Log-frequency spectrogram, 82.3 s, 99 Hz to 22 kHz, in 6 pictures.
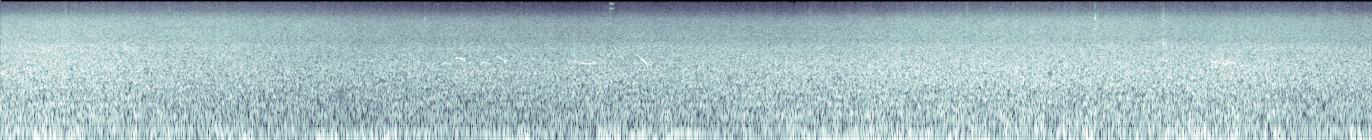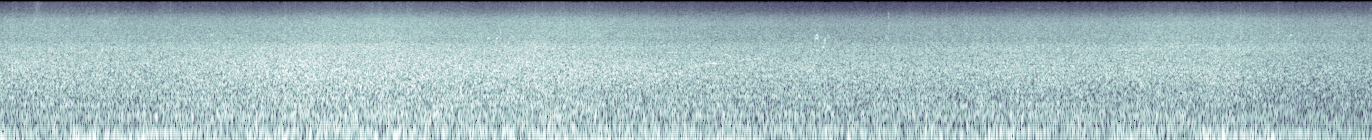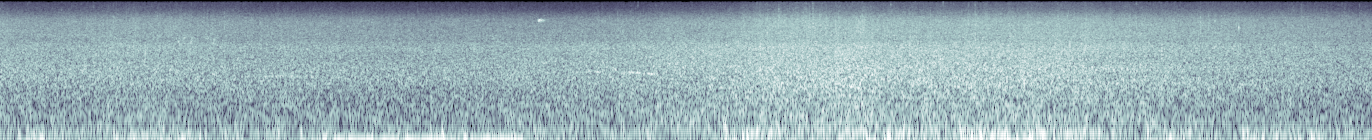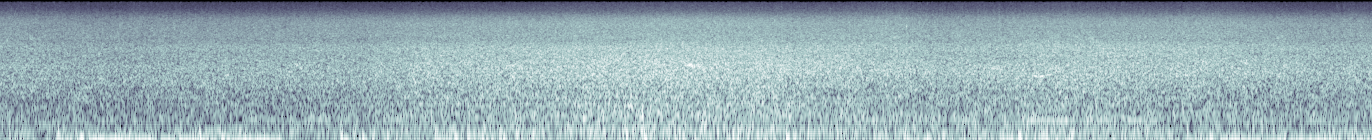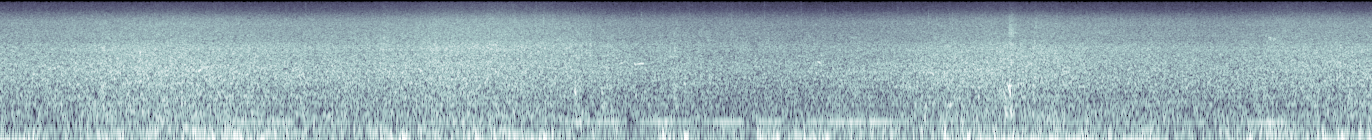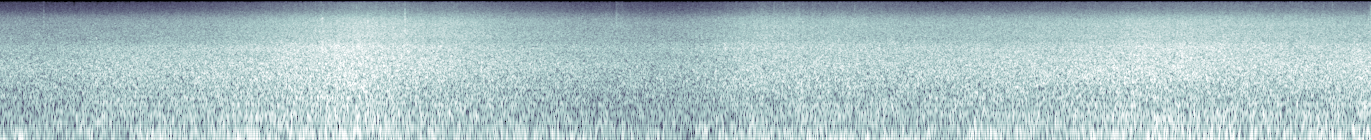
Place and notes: Weekend afternoon late spring, a fresh wind in the poplar trees, drone of a remote sound system
(Sony PCM D50, DPA4060)
Berlin, Germany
